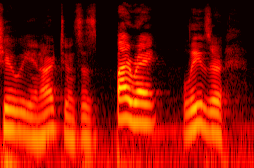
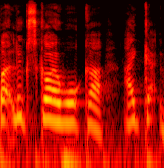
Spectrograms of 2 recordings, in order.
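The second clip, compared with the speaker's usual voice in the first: put-on pleading orphan voice, much higher; 6 semitones higher than usual. Retelling a scene where Rey answers Luke Skywalker, Rey impression like Oliver Twist. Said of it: "That's more like Oliver twist".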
